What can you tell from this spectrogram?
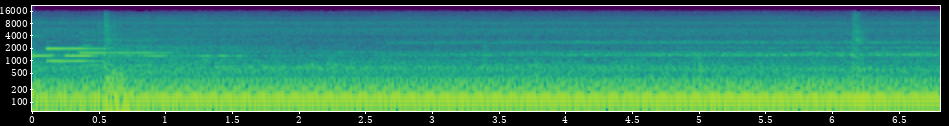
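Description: A Sendai Subway 2000 series linear-motor train pulls away from a station with a steady low hum. A faint high whine sets in about two and a half seconds in as the train starts off. The last notes of a chime melody sound in the first half-second.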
